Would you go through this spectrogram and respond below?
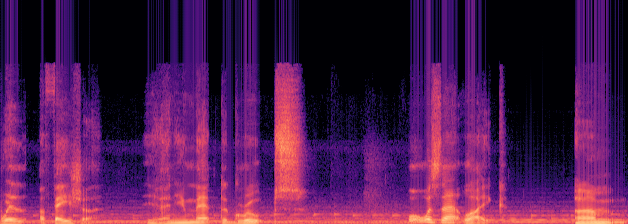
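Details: Adult male speaker, with background music; normal speech.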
